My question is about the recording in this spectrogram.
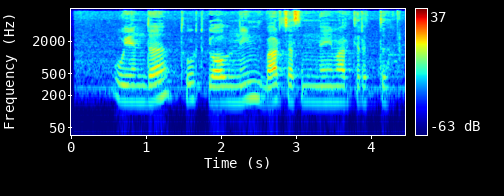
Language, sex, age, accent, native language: Uzbek, male, 18-24, Qashqadaryo, Uzbek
